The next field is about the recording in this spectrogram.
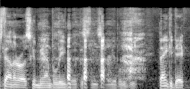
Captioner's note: laughing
